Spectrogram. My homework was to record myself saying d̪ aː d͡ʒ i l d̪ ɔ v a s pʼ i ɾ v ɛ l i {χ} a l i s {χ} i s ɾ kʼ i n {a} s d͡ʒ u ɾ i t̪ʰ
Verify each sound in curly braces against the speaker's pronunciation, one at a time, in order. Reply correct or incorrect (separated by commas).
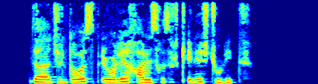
correct, correct, incorrect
